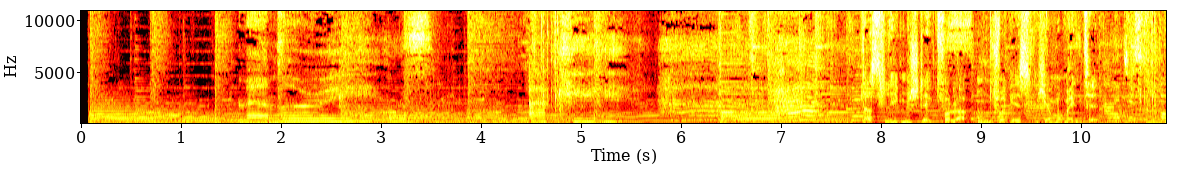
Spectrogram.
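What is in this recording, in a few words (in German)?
Austrian, Sanft; Fremdtake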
